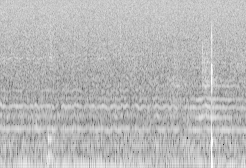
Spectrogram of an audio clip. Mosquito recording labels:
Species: Anopheles squamosus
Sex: female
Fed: unfed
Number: one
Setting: cup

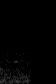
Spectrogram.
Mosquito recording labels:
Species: Anopheles gambiae s.s.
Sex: female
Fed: unfed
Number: one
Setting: insect culture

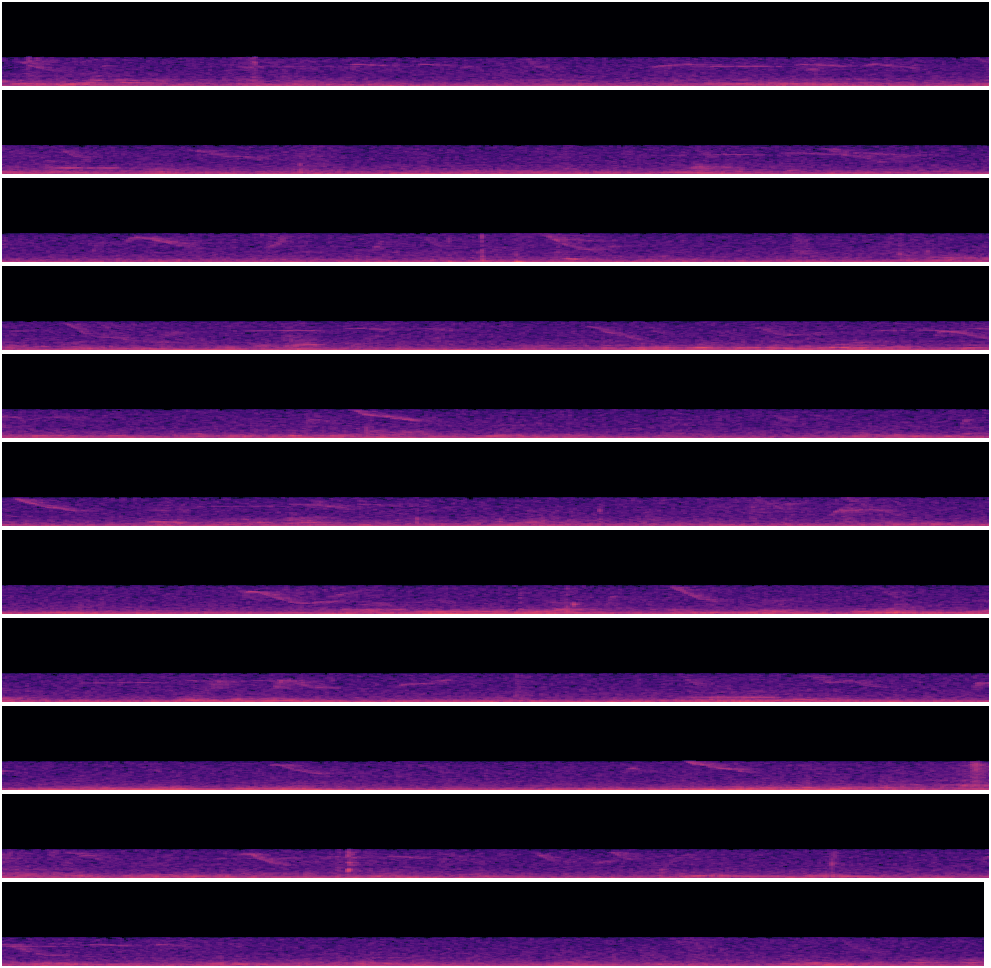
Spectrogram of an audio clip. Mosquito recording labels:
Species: no mosquito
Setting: insect culture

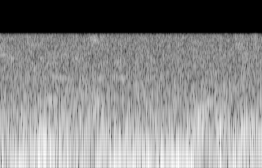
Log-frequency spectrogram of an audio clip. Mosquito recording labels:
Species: Anopheles gambiae s.s.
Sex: female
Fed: unfed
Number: one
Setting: insect culture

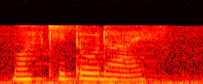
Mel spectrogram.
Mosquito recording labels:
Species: mosquito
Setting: cup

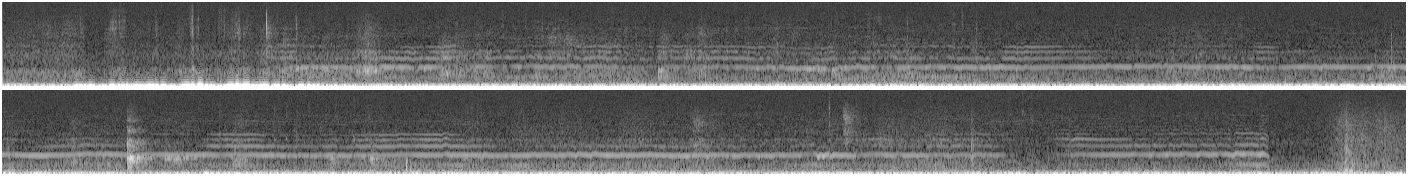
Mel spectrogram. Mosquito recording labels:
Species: Culex pipiens complex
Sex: female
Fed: unfed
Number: one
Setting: cup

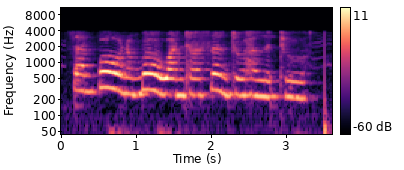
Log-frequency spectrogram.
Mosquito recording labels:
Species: no mosquito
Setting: cup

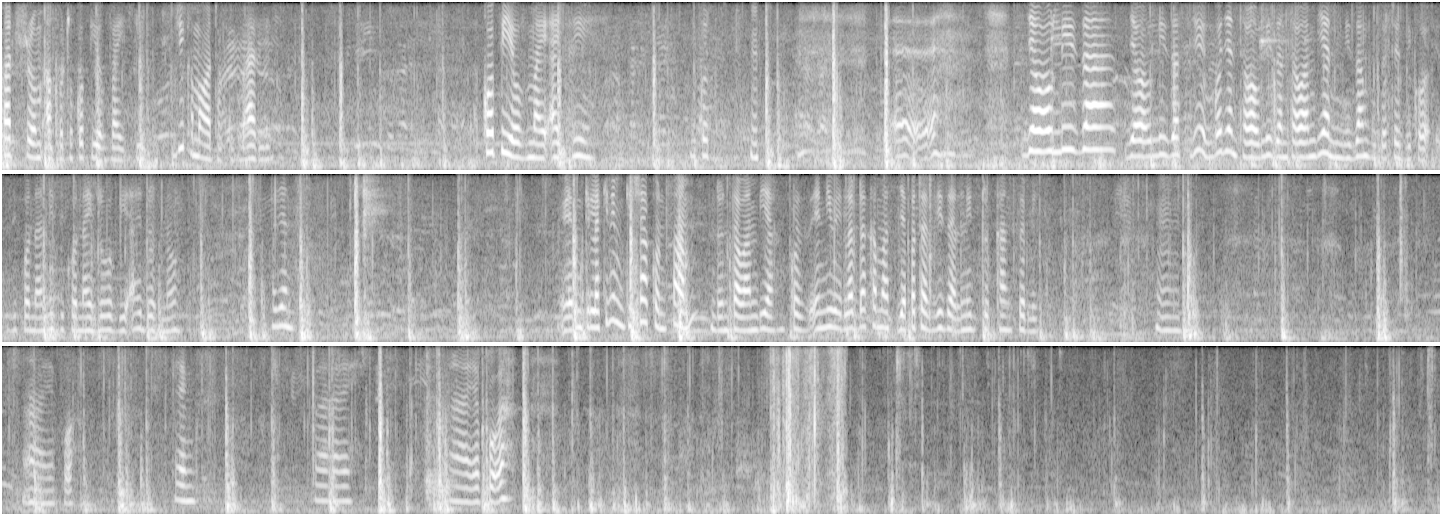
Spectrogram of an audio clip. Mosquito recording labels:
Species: no mosquito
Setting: insect culture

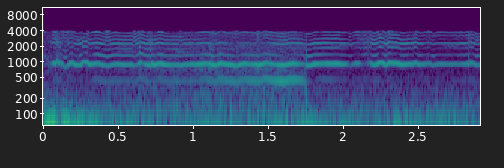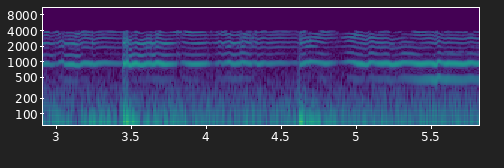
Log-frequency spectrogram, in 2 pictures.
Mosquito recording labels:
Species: mosquito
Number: one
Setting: cup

